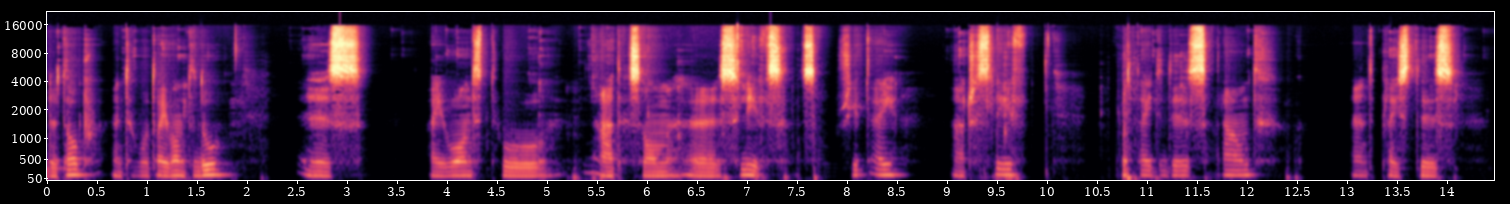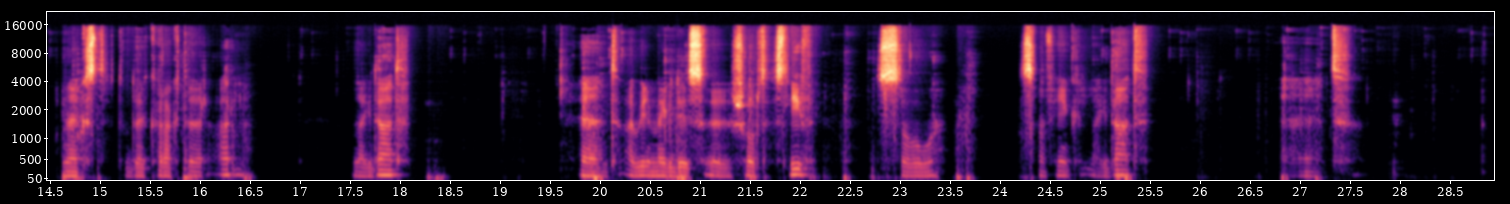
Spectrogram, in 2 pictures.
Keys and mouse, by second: 0.7 right click, 1.9 2, 3.4 click, 3.9 click, 4.0 middle click, 4.7 right click, 4.8-20.8 middle drag, 7.4 shift+a, 9.4 r, 11.3 g, 12.3 s, 13.8 g, 14.7 shift+1, 15.7 KP_1, 16.3 r, 18.2 s, 18.9 g, 19.7 r, 20.6 Tab, 20.8 right click, 21.0-28.9 middle drag, 21.4 b, 22.0 g, 25.1 s, 25.9 g, 26.9 Tab, 27.5 right click, 28.2 g.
